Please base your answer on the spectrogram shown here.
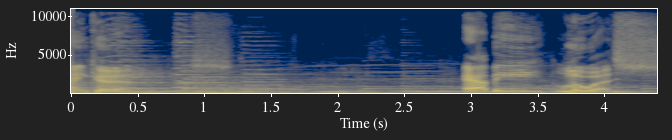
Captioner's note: audience cheering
